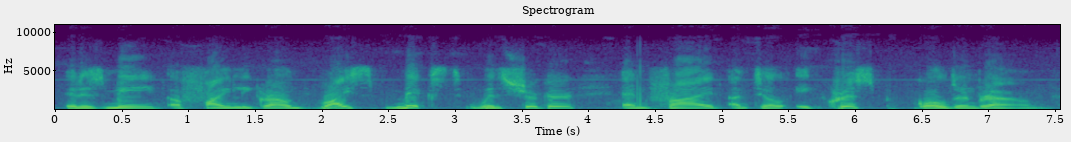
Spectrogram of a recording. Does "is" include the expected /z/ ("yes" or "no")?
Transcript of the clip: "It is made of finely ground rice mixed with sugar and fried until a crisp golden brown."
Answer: yes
